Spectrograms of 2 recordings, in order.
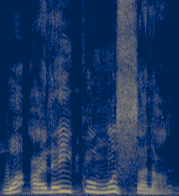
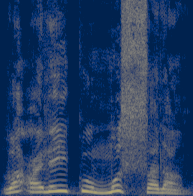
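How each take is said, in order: The two takes are said the same way.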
